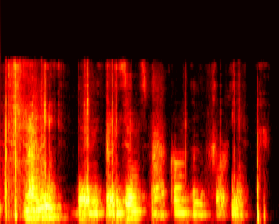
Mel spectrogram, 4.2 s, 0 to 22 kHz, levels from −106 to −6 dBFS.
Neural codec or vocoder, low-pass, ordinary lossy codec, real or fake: codec, 44.1 kHz, 1.7 kbps, Pupu-Codec; 7.2 kHz; AAC, 48 kbps; fake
